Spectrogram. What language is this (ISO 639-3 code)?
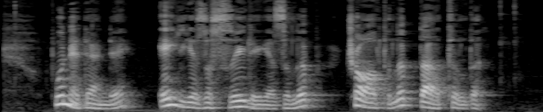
tur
